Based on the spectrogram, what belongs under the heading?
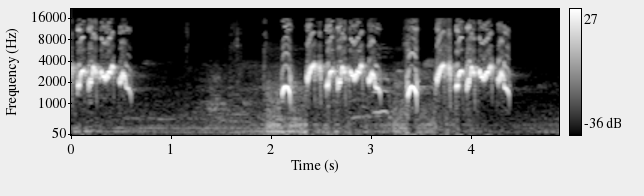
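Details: Red-whiskered bulbul singing, recorded to train a wild-caught bird: repeated chattering phrases of bright notes that rise and fall, a pause of over a second, then a longer stream of similar warbles.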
